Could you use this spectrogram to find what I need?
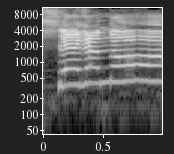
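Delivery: high, stretched victory shout; triumphant announcement. Real, not acted. Host celebrating Giovanna's winnings, triumphant shout. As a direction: hold out the win at full pitch.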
